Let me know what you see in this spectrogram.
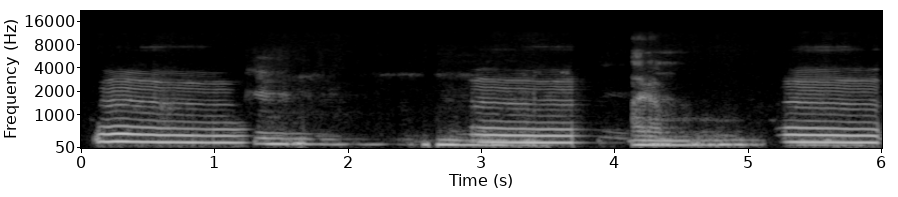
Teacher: so so you two things that are different here is that your lips are fully closed like really hard and the vibration sound is coming from your your neck right your vocal cords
